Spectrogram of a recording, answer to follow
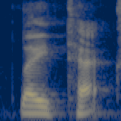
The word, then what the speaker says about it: LaTeX: LaTeX, L-A-T-E-C. T-E-X, sorry, T-E-X, LaTeX. We pronounce it LaTeX.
